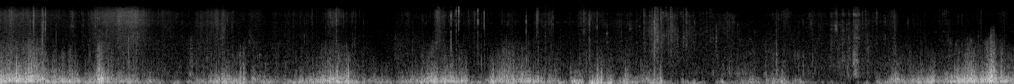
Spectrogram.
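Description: Dry branches scrape and rustle against clothing.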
